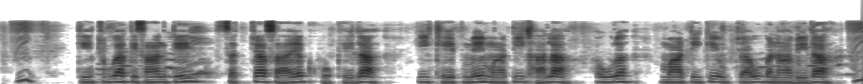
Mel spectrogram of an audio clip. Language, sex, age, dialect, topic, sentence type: Bhojpuri, male, 25-30, Northern, agriculture, statement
